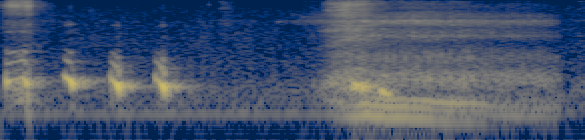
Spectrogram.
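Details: Dog relaxing on the couch after a rough day, stretching, then snoring: a few short, quick snorting puffs, then a longer soft rattling breath out.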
